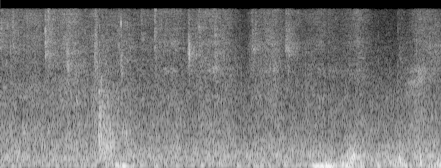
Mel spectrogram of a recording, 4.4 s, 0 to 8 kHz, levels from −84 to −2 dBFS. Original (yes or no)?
yes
